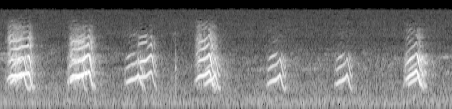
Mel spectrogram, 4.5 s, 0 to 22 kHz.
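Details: A noisy friarbird in Victoria, Australia, February 2023, gives seven harsh, nasal, strongly harmonic notes, each with a quick rise and fall, repeated about every two-thirds of a second.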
